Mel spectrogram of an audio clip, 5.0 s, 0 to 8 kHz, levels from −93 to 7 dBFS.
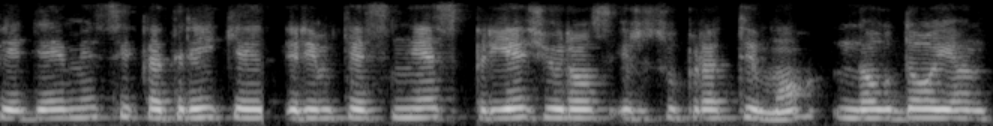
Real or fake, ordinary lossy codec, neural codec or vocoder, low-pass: real; Opus, 16 kbps; none; 7.2 kHz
